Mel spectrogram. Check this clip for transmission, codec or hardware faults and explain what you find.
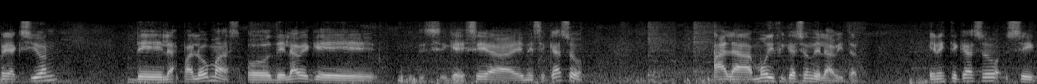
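Two related faults turn up, both from a transmission path that stops sending during pauses. Nothing is heard above 8 kHz, which fits a wideband call codec such as G.722.

Comfort noise in place of the background at 0.72–1.28, 2.40–2.48, 3.88–3.98, 5.96–6.20, 6.76–6.84 and 8.66–9.10 s: the likely cause is discontinuous transmission. The receiver synthesises a smooth, featureless hiss about 2–3 dB quieter than the real background, which sits around 20–24 dB below the loud parts. It differs from a dropout because noise, not silence, fills each gap.

Sound dropped by the voice detector at 6.30–6.36 s: the detector misjudged real sound as background and likely cut it, clipping about 30 ms of content into the same synthetic hiss. Unlike the gaps above, actual sound goes missing here, not only background texture.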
